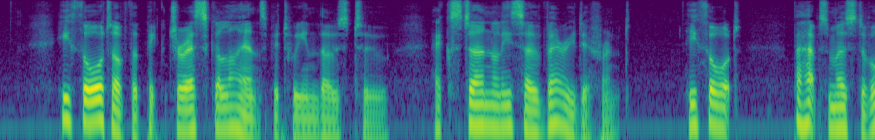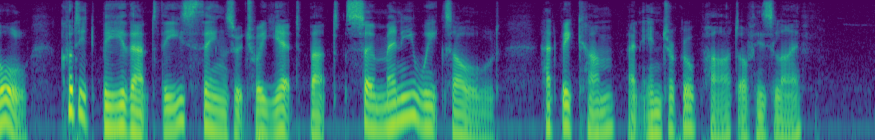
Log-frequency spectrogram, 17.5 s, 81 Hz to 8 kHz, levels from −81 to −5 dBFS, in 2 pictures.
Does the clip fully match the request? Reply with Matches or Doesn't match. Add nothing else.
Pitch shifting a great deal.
Matches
